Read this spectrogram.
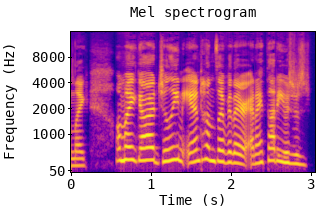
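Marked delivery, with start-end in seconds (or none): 0.5-2.2 high-pitched teasing fake thrill; mocking excitement. Friend teasing her at a play, high mock excitement. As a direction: imitate a friend pretending to be starstruck. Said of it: "making fun of the situation".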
